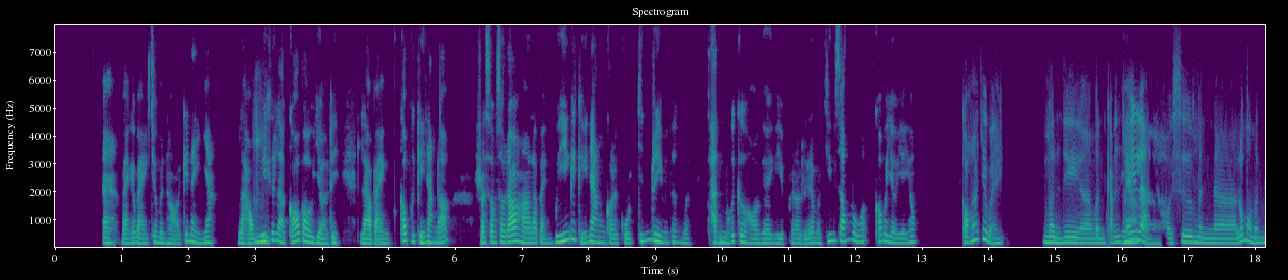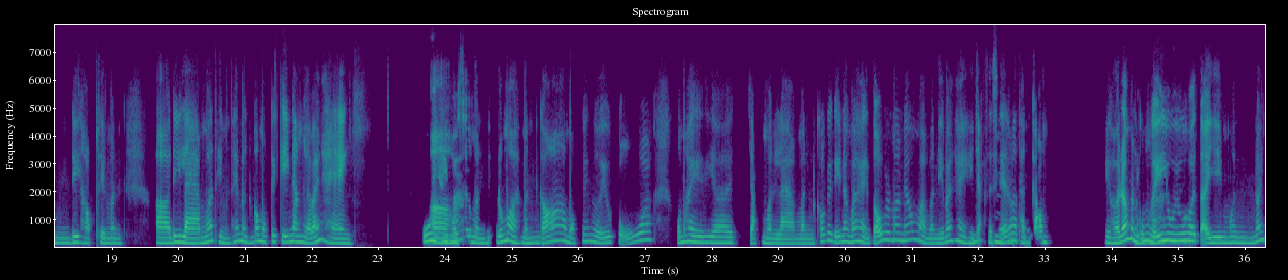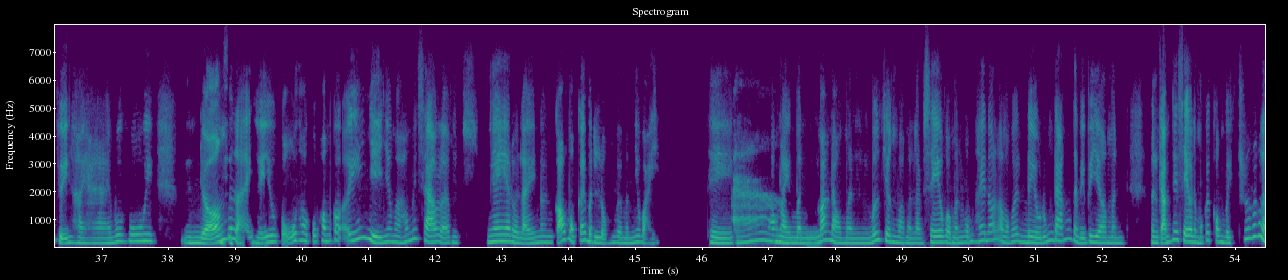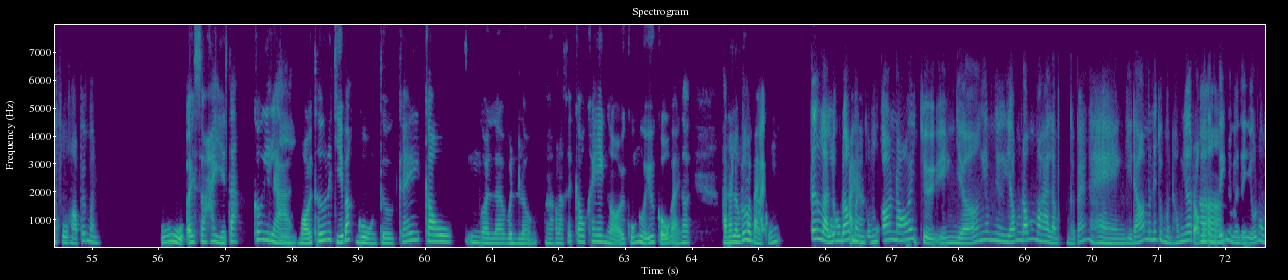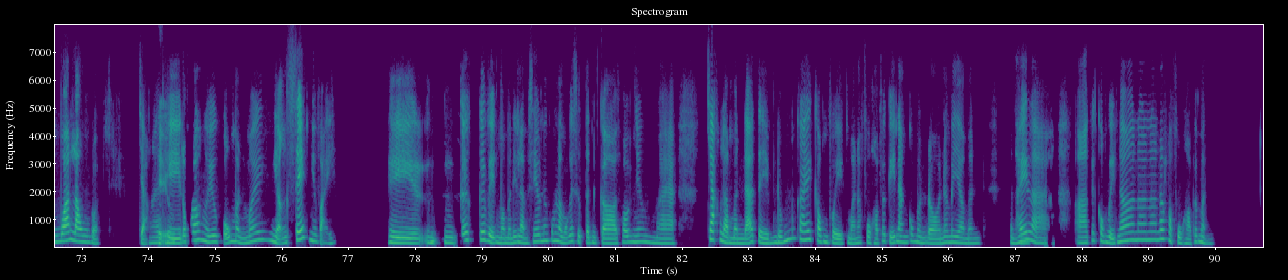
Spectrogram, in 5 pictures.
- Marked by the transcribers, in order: tapping; background speech; other background noise; laugh
- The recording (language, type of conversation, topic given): Vietnamese, podcast, Bạn biến kỹ năng thành cơ hội nghề nghiệp thế nào?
